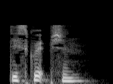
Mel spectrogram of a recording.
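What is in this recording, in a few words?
"description", British English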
